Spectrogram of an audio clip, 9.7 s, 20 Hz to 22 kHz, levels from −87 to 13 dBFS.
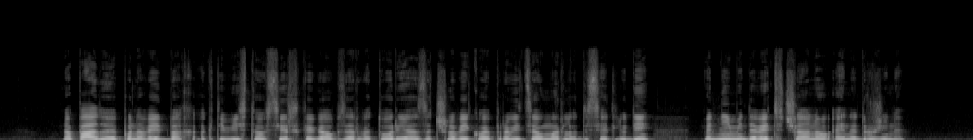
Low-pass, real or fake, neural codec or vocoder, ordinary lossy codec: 14.4 kHz; real; none; none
